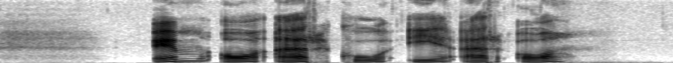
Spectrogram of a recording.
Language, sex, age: Swedish, female, 25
